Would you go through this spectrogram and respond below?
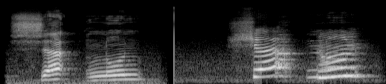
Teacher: حمزہ ساکن ہے تو اس میں جھٹکا ہوگا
